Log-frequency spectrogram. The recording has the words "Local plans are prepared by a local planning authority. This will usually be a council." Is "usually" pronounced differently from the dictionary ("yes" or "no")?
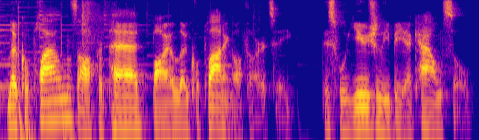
no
